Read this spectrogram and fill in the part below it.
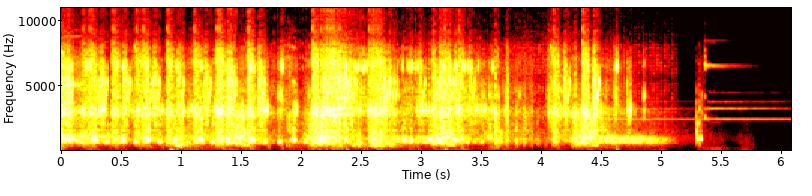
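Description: Game battle effects crash and explode rapidly.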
